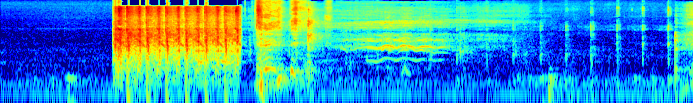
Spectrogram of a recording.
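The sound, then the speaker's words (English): An electronic airsoft gun fires a rapid full-auto burst of many sharp, evenly spaced shots lasting about a second, followed by a few louder thumps and a wavering high-pitched cry from a voice. “"Hey, shoot me with the airsoft gun" type videos. And I didn't know that it was an electronic gun.”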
